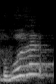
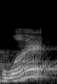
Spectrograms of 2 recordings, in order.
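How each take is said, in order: First: A high, squeaky disbelieving what; laughing, exaggerated retold shock. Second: A light questioning what, slightly raised; a hint of retold surprise; mild surprise. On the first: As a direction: jump way up in pitch, stunned. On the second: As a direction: react with mild disbelief. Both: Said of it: "And I'm like".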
